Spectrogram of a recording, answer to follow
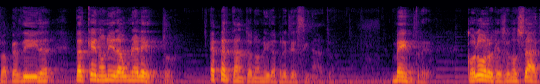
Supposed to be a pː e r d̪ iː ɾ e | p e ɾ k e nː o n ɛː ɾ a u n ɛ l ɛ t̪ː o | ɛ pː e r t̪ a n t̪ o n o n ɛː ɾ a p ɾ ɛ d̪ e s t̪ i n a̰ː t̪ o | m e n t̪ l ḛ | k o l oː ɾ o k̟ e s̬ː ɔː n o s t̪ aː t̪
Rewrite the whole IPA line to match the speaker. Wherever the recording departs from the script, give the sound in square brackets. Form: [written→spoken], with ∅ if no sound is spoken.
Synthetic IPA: a pː e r d̪ iː ɾ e | p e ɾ k e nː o n ɛː ɾ a u n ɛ l ɛ t̪ː o | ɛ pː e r t̪ a n t̪ o n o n ɛː ɾ a p ɾ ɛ d̪ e s t̪ i n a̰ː t̪ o | m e n t̪ [l→ɾ] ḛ | k o l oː ɾ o k̟ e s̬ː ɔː n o s t̪ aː t̪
